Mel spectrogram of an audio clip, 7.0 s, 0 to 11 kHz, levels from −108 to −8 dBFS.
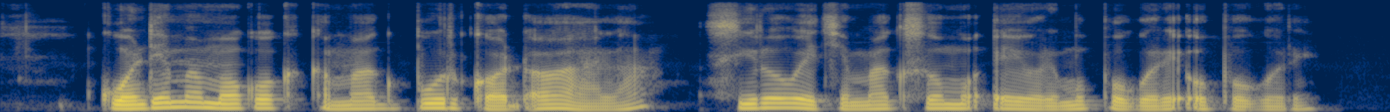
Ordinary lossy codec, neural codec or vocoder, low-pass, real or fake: none; autoencoder, 48 kHz, 128 numbers a frame, DAC-VAE, trained on Japanese speech; 9.9 kHz; fake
